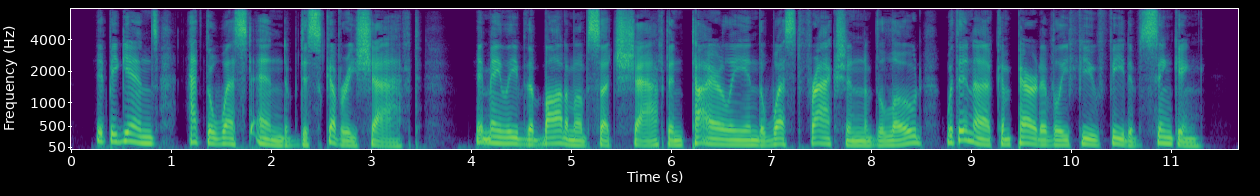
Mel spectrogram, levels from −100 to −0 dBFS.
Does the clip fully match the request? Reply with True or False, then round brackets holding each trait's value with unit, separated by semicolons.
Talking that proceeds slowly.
False (165 wpm)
